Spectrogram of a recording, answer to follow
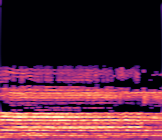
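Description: An a cappella group singing, holding one sustained chord of several voices over a steady low bass note.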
